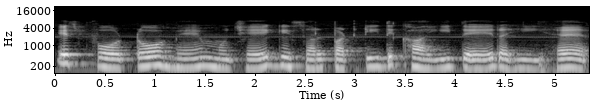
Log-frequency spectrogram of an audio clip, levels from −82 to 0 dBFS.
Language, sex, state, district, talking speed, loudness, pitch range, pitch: Hindi, female, Madhya Pradesh, Katni, 110 wpm, -20 LUFS, 170-200 Hz, 180 Hz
